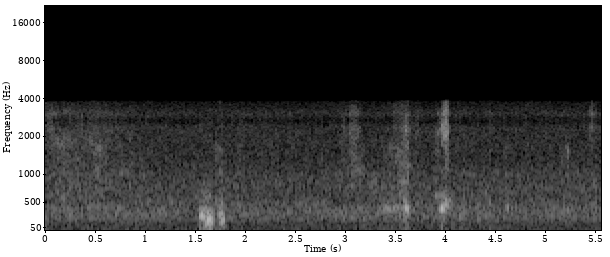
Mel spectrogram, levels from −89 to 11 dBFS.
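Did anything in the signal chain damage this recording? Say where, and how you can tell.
Yes: the codec stage. Throughout the speech there is the buzzy, gravelly roughness of the GSM full-rate codec, which fits a 13 kbps stream. It models the vocal tract and drives it with a coarse, regularly spaced pulse excitation. A spectrogram shows content confined to roughly 250 Hz to 3.6 kHz, with smeared, grainy harmonics.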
